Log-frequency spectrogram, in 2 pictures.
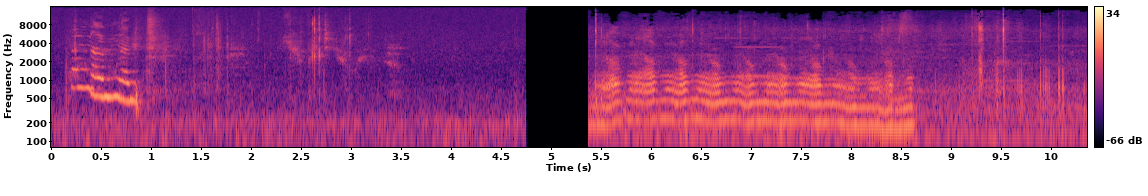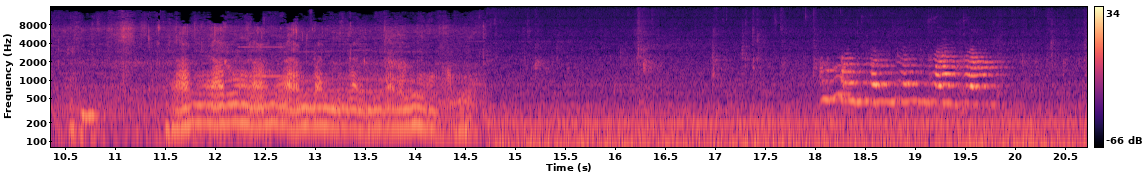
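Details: Cats and kittens crying out while eating, from a compilation said to show them saying yum yum. Strongly harmonic, rising-and-falling meows and caterwauls come in repeated bursts, with human voices and a steady indoor hum at times.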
